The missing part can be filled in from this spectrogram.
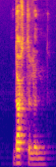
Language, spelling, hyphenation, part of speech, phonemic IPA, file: Dutch, dartelen, dar‧te‧len, verb, /ˈdɑr.tə.lə(n)/, Nl-dartelen.ogg
- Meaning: to frolic, cavort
